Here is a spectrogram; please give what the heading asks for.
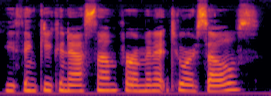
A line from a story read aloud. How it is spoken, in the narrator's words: Genma asked Raito quietly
